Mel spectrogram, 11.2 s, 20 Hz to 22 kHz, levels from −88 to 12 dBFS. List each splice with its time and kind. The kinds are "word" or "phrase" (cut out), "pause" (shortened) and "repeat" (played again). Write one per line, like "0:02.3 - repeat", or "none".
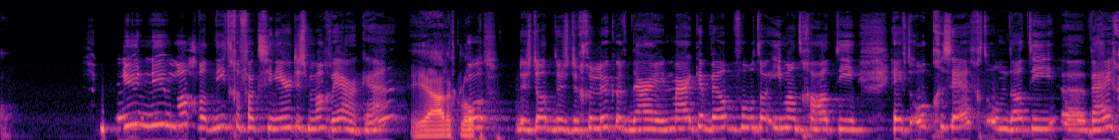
0:02.0 - word
0:03.3 - phrase
0:04.0 - pause
0:05.1 - word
